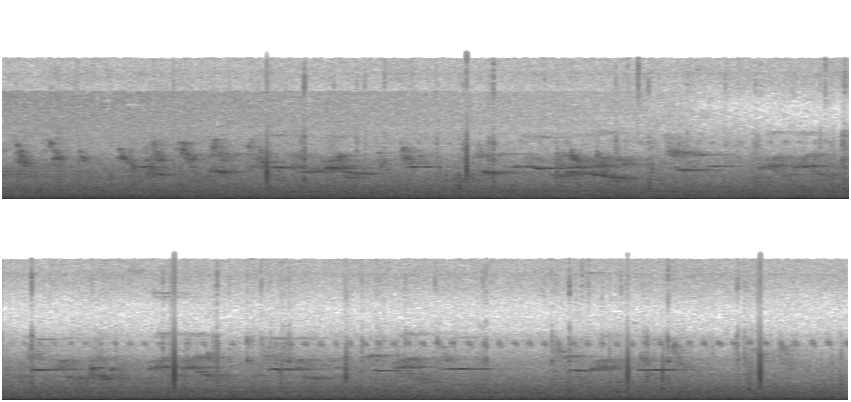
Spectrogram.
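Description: Many small birds chirping and twittering in quick, overlapping calls, over a steady low rumble of outdoor noise.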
